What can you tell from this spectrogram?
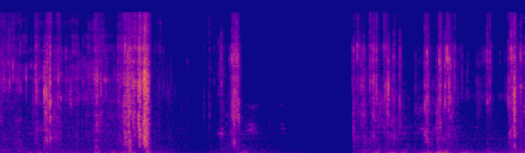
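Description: Packaging being torn and rustled by hand, crinkling and crunching in two spells with a silent pause of about three seconds between them.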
